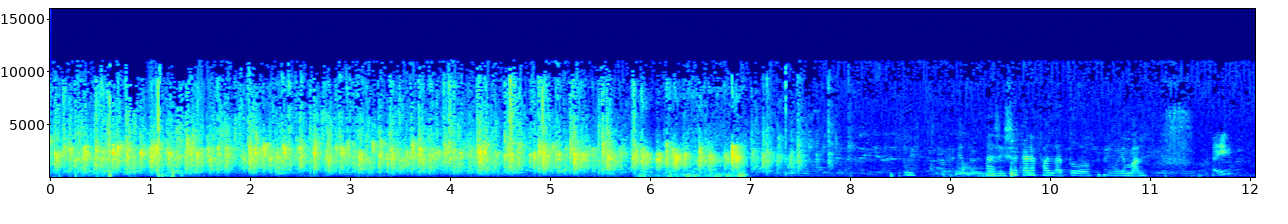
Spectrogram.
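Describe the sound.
An audience claps steadily in a dense, bright patter for about seven seconds as the next participant is called up to read. The applause then fades out and a single voice starts speaking over faint remaining claps.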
